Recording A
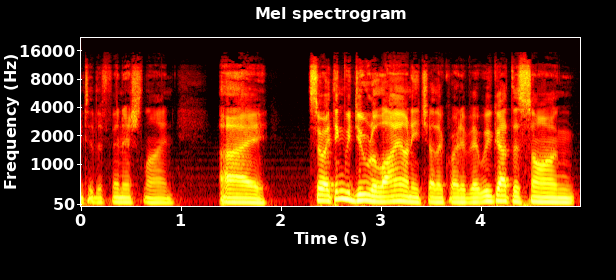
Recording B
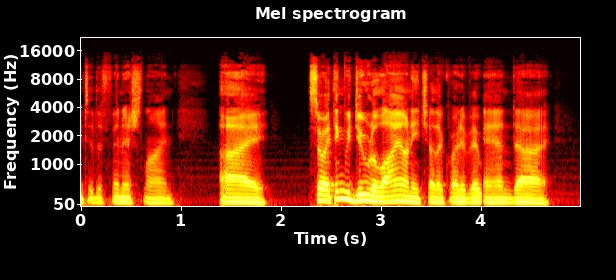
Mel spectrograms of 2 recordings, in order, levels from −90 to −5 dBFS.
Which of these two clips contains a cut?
B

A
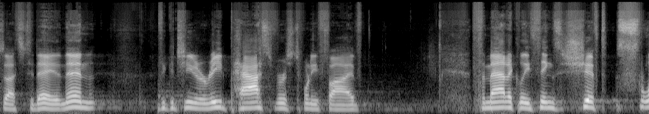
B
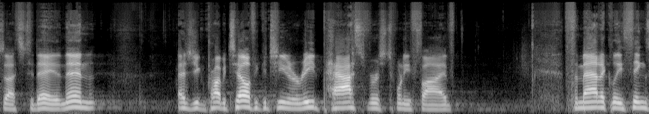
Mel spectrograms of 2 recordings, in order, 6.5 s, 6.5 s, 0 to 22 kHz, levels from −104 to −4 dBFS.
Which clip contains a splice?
A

